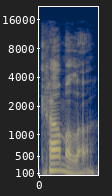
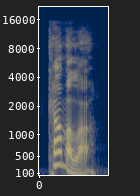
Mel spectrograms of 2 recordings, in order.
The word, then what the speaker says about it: Kamala: You know, obviously he did pick Kamala Harris, and it is pronounced Kamala. So think of like the word comma and with la. Kamala.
